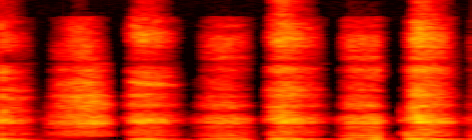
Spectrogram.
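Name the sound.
voice imitating heavy panting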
